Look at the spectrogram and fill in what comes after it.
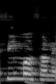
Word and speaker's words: Simonson: Espérame, Walter Simonson escribió la mitad de Avengers, por lo menos me hacen bullying por pronunciar mal la palabra. – Perdón, La mitad, William, Simonson. – Sí, con los dos sons.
